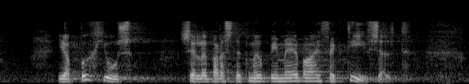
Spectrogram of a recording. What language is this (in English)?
Estonian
